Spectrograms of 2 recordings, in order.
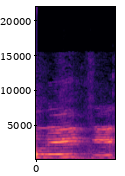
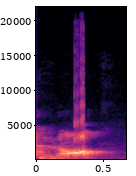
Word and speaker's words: knock: इसी तरह नॉक, KNOCK, नॉक, नॉक में भी हम लोगों ने के का साउंड नहीं किया।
